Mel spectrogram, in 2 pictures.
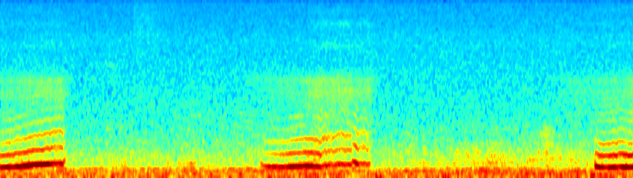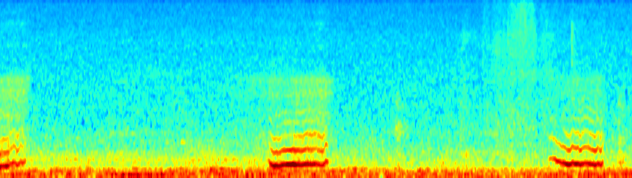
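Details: Domestic cat snoring indoors: slow repeated nasal breaths with tonal, slightly rising whistly notes about every four seconds over a steady low background hum.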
